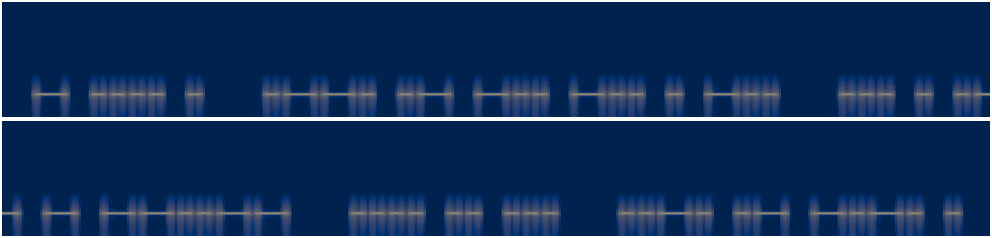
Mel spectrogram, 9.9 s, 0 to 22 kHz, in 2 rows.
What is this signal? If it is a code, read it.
Morse code, heard as a keyed tone, about 25 wpm, 700 Hz. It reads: THE PADDED SEAT, HIS FACE
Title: A Sound Of Thunder 25wpm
